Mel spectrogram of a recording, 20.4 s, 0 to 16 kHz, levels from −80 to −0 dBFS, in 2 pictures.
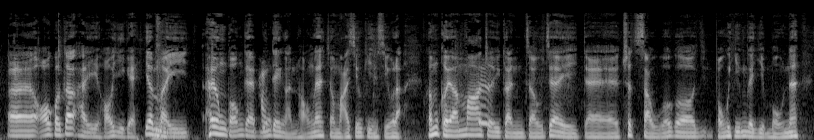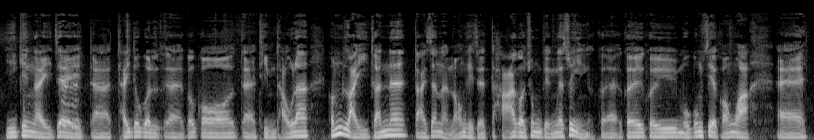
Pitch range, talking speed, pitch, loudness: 90-115 Hz, 270 characters per minute, 105 Hz, -24 LUFS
